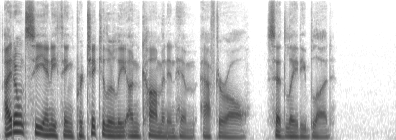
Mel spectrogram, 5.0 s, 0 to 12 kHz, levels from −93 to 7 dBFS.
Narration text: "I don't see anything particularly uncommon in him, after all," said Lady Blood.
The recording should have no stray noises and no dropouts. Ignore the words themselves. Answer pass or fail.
pass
